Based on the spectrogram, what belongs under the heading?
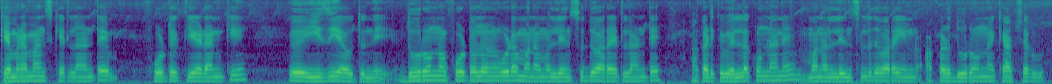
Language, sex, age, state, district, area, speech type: Telugu, male, 18-30, Telangana, Sangareddy, urban, spontaneous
